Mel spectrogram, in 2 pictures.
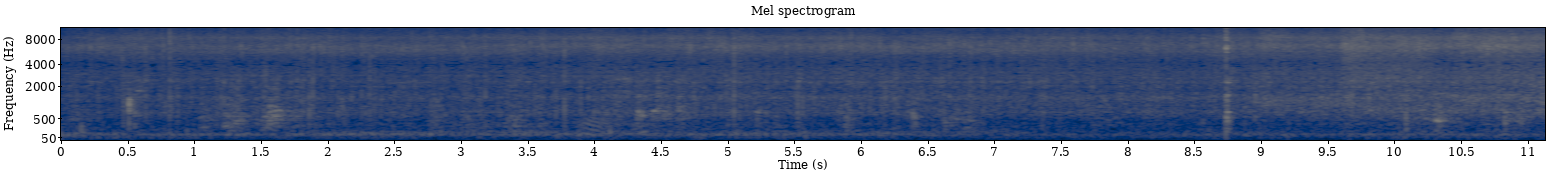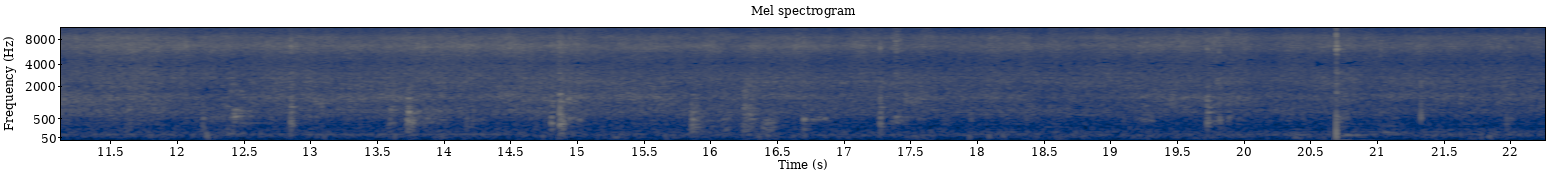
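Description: Lai greens and spinach cook over a wood fire with a steady, close sizzling hiss throughout, broken now and then by faint pops and crackles.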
